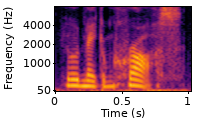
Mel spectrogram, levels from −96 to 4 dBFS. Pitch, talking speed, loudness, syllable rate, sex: 195 Hz, 295 wpm, -16 LUFS, 5.6 syllables/s, female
